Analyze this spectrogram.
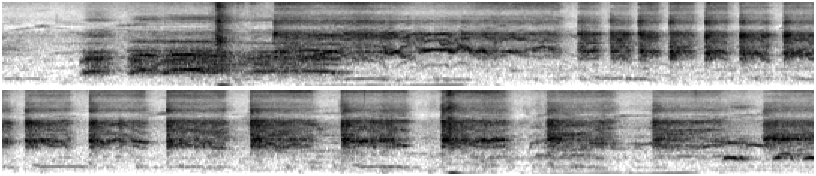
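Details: A wild chicken, used as a trapping lure, crows once in a raspy phrase near the start. A rapid series of sharp clicks and knocks follows over a steady background hiss.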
